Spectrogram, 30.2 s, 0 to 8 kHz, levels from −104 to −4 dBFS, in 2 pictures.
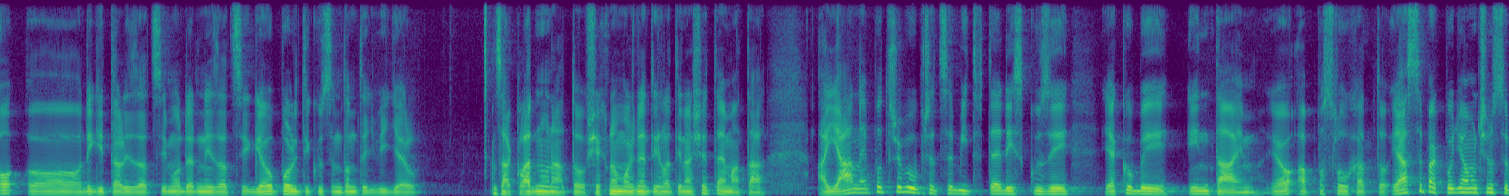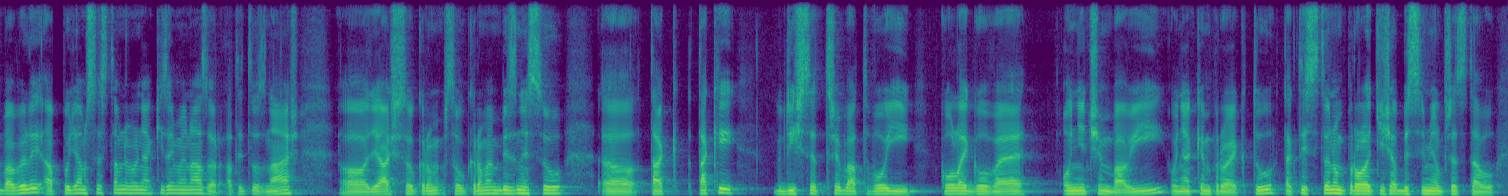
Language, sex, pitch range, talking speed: Czech, male, 105-125 Hz, 160 wpm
